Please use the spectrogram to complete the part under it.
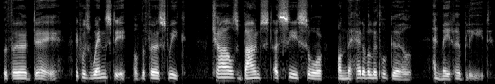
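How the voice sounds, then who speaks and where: A man's voice: fairly low pitch, steady tone, takes it slowly, fairly bright tone, no room sound. A man narrating a short story from a script as a reader.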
